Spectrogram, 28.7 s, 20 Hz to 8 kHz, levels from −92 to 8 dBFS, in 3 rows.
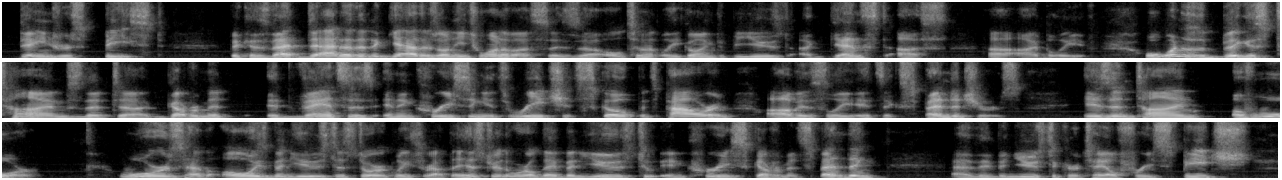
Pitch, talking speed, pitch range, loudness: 145 Hz, 165 wpm, 125-170 Hz, -22 LUFS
